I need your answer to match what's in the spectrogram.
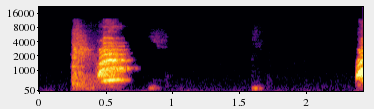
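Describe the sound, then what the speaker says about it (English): A dog on a small family vineyard farm in Redwood Valley, Mendocino gives two quick, close barks, then goes quiet before a third bark starts right at the end. "Oh, doggy."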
